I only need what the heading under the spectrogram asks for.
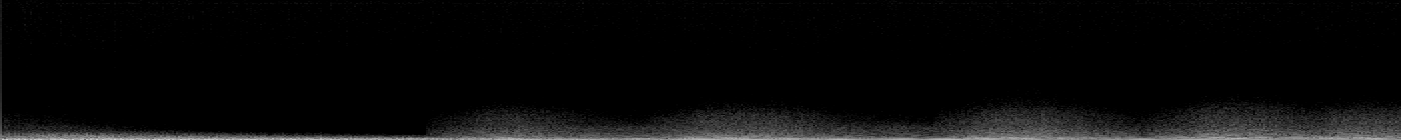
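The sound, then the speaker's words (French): A deep, roaring atomic bomb explosion fades over about four seconds into a loud, low, throbbing drone that swells and pulses steadily. “La lumière verte, j'appuie sur le bouton. Voilà, je viens de jeter une bombe sur Hiroshima.”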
